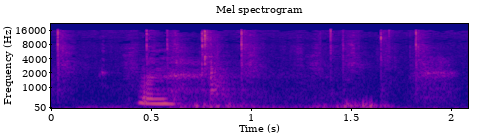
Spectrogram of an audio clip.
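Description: A short low voiced murmur about half a second in, then a soft low rumble of hand and yarn handling, with a few faint clicks from metal circular knitting needles as stitches are worked.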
